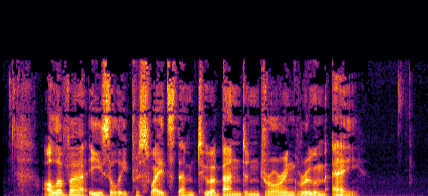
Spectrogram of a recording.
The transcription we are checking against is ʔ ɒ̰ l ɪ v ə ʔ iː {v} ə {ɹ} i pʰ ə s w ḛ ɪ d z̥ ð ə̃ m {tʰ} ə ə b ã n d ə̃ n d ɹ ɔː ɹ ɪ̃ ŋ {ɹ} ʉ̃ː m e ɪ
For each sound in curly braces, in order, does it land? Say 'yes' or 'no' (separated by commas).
no, no, yes, yes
